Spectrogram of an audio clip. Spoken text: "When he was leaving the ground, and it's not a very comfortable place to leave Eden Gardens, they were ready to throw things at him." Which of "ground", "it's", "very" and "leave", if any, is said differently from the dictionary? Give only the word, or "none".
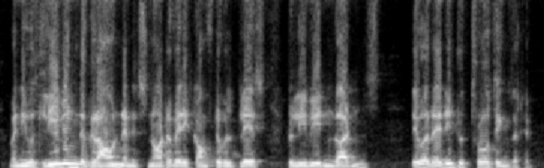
none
